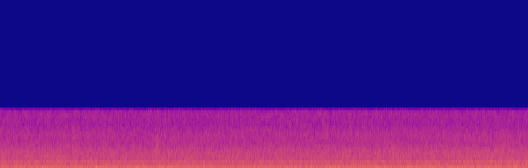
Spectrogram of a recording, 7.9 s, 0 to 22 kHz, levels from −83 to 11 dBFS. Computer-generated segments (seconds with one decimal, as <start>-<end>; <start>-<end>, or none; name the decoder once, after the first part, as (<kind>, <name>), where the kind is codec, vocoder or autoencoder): none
